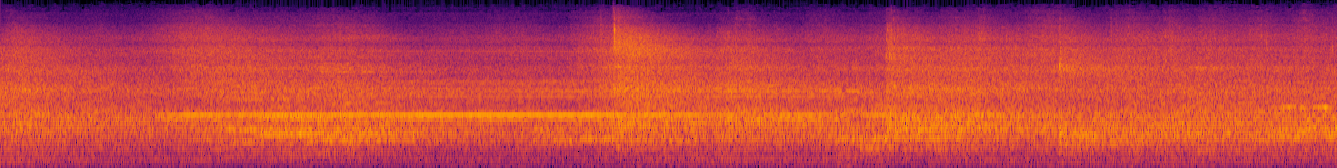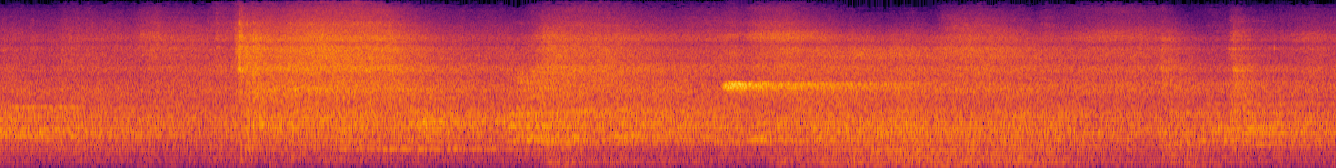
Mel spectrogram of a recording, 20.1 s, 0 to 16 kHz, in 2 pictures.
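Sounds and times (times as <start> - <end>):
referee's whistle: 15.4 - 16.6.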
